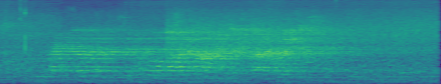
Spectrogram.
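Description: A person's voice speaking, fainter than the commentary around it.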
